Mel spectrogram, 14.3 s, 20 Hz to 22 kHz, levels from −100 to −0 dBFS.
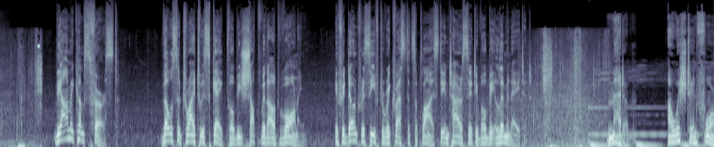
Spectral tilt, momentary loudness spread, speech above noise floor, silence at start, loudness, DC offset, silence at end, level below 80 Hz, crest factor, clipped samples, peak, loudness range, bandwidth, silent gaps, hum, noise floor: -4.5 dB/octave; 11 LU; 33 dB; 0 s; -22 LUFS; under 0.1%; 0 s; -34 dBFS; 18 dB; under 0.1%; -4 dBFS; 3 LU; over 20 kHz; none; none; -54 dBFS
